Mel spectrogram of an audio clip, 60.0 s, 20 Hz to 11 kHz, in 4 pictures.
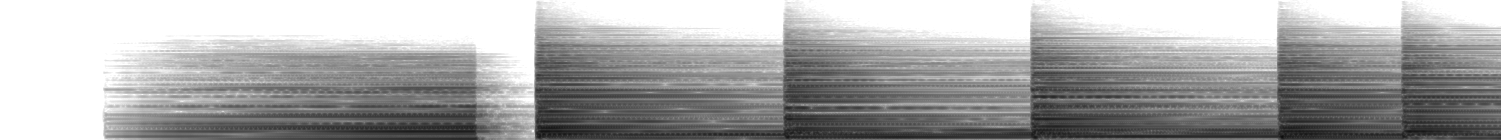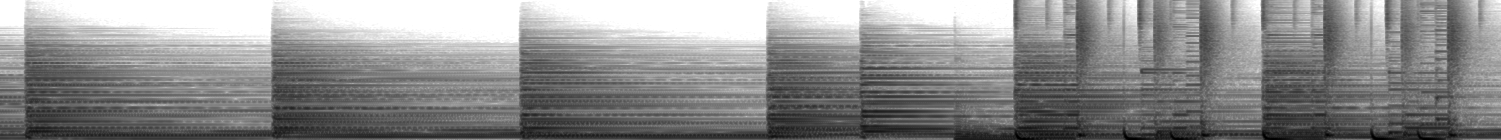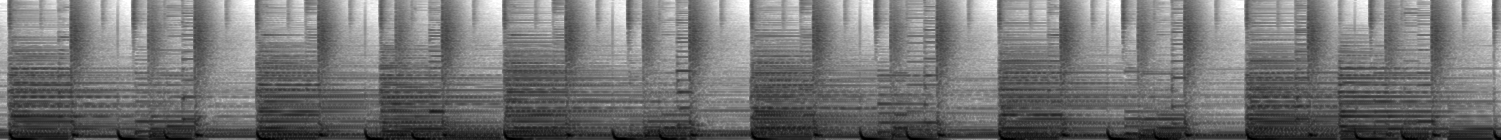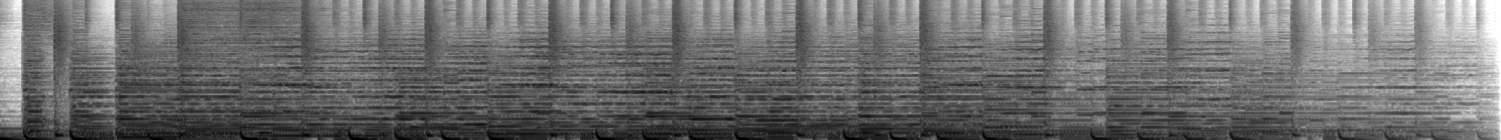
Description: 원키에서(-7)내린 MR 입니다.(미리듣기 참조)
Eb
앞부분30초, 뒷부분30초씩 편집해서 올려 드리고 있습니다.
중간에 음이 끈어지고 다시 나오는 이유는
